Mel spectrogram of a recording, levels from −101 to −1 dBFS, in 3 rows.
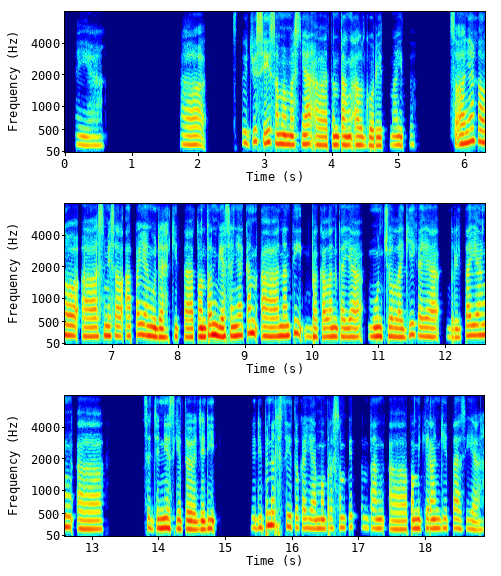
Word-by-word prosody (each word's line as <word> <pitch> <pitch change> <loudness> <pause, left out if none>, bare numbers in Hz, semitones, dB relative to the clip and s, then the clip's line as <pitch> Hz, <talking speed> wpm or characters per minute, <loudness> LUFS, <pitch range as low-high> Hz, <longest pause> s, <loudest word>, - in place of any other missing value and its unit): Iya. 175 -2 -10 1.1
Eee, 185 -1 -5 0.4
setuju 230 +1 -9
sih 240 -3 0
sama, 205 -4 +2
Masnya, 195 +2 +1
eee, 175 -2 -1
tentang 180 0 +2
algoritma 175 0 -2
itu. 180 +2 -7 0.5
Soalnya 220 +6 +1
kalau, 220 -5 +2
eee, 190 0 0
semisal 205 -1 0
apa 200 +3 -6
yang 215 -3 +3
udah 180 -1 +5
kita 180 -1 -3
tonton 210 +4 +8
biasanya 200 +2 +4
kan, 265 +1 +4
eee, 195 -1 +1
nanti 215 +6 +1
bakalan 185 0 -1
kayak 185 0 -2
muncul 190 0 +2
lagi 180 +5 -1
kayak 190 -3 -2
berita 175 +3 -5
yang, 220 0 0
eee, 180 -1 -2 0.6
sejenis 200 0 +2
gitu 180 -2 +1
jadi 175 +1 +1 0.5
jadi 205 0 -7
bener 260 +5 +2
sih 230 -2 -5
itu 210 - -8
kayak 195 -2 -4
mempersempit 205 +3 -6
tentang, 200 -3 -6
eee, 175 -1 -4
pemikiran 190 +1 -1
kita 195 -1 -7
sih 185 -1 -8
ya. 170 +1 -9
190 Hz, 145 wpm, -22 LUFS, 180-205 Hz, 1.1 s, tonton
